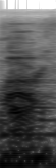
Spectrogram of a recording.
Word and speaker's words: Lowry: Yeah, right, that's how you say it, Lowry. Anyways, he shoved him or whatever, and the headlines were saying like, you know, this is what happened, but they depicted as Kyle Lowry being Lowry.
